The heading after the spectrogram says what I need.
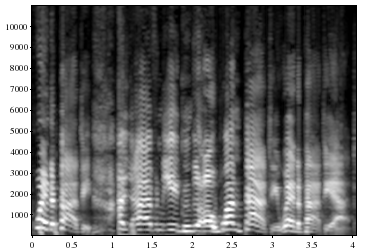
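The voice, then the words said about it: Wonky put-on Jamaican accent. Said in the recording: “my Jamaican accent so is all wonky ... we have terrible ... I'm not even gonna try for a proper one”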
